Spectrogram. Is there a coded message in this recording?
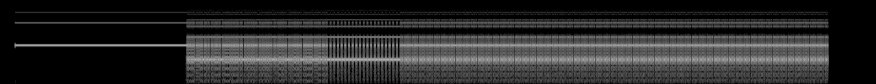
Yes: cassette data (Kansas City type), 300 baud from 0.2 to 8.3 s, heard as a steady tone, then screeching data.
